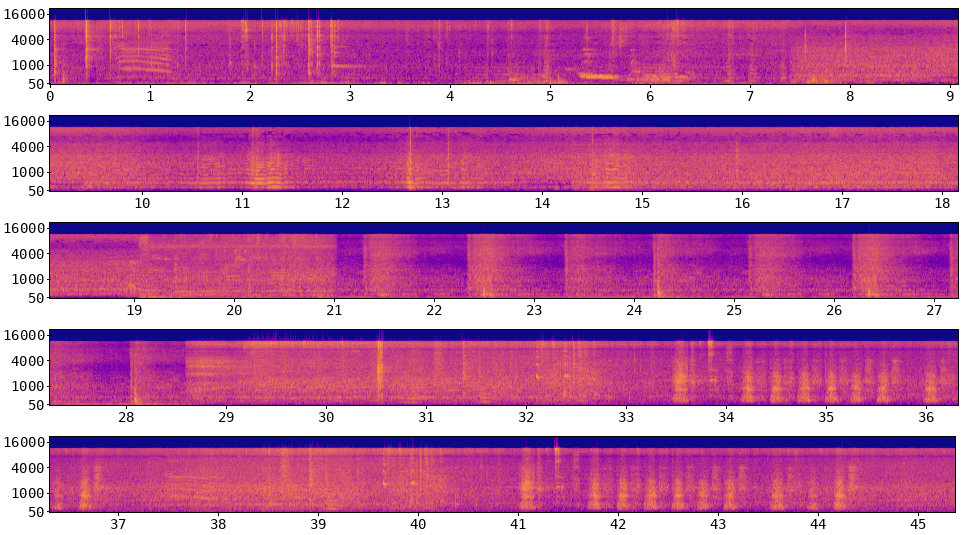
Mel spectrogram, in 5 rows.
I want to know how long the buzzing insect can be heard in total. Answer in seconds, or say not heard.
45 s.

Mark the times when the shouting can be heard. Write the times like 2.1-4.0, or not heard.
0.6-1.4, 37.4-38.1.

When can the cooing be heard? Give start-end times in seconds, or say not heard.
4.5-6.5.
